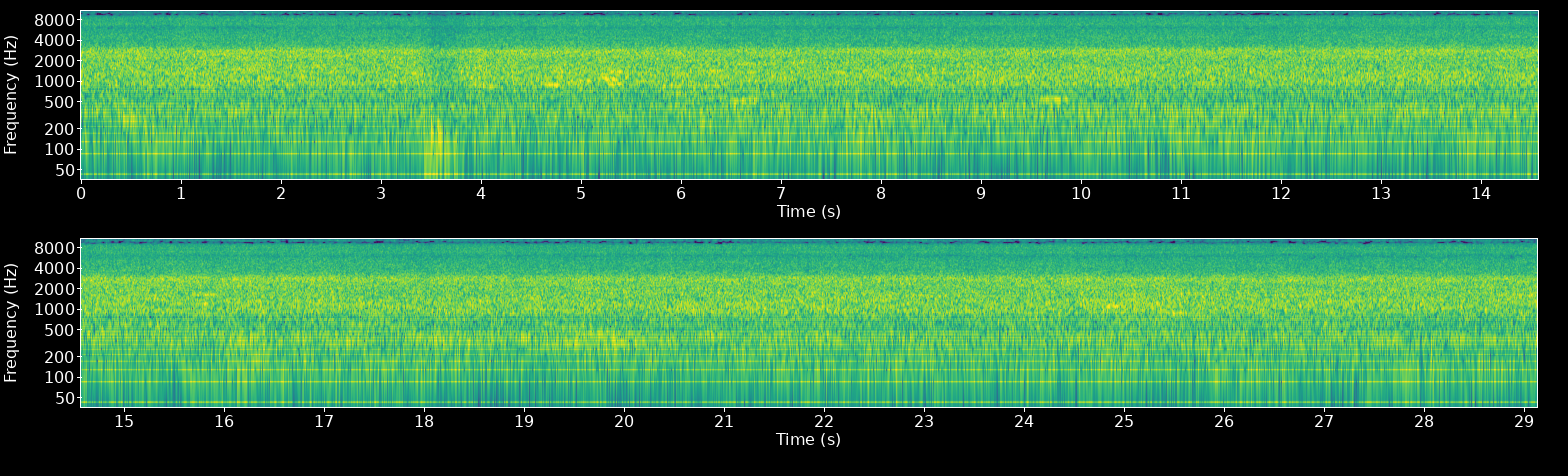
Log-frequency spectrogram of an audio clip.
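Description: Heavy downpour and rushing floodwater: a loud, steady, even rush of water noise.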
